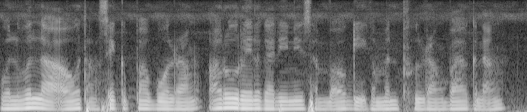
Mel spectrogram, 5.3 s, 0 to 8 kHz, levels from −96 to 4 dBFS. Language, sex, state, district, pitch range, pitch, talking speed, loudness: Garo, male, Meghalaya, South Garo Hills, 90-105 Hz, 100 Hz, 115 wpm, -15 LUFS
